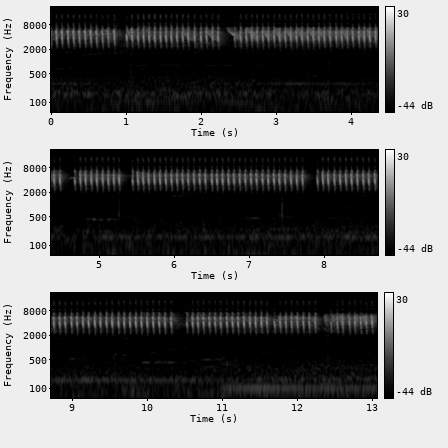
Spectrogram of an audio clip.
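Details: Long stretch of plain prinia fighting song, called klik klik gacor tarung, intended as master recording for young birds: dense, unbroken high clicking runs interrupted by a few brief pauses, constant in tempo and pitch.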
